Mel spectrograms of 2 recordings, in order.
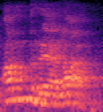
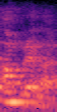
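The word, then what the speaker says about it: umbrella: ध्यान दीजिए किस तरीके से होगा बच्चा, कि ये क्या है, अम्ब्रेला, यू एम बी आर E double L, इसको बोलते हैं अम्ब्रेला, यानी आ, यू किसका उच्चारण दे रहा है बेटा, आ का।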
